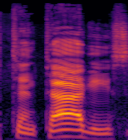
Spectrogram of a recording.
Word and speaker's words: Tankitakes: And then over here you have the Tankitakes, and note my pronunciation. This is, by the way, this doesn't always happen, but the pronunciation Tankitakes comes from the last of the Tankitakes whom I knew and who passed away 20 years ago.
